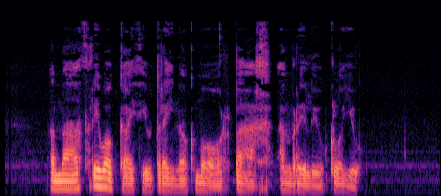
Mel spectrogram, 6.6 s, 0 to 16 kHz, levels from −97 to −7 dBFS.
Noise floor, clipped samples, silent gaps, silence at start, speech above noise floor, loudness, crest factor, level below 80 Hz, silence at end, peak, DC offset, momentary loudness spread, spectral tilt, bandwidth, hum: -71 dBFS; under 0.1%; none; 0.75 s; 41 dB; -31 LUFS; 18 dB; -58 dBFS; 1.2 s; -14 dBFS; under 0.1%; 10 LU; -7.5 dB/octave; 11.5 kHz; none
